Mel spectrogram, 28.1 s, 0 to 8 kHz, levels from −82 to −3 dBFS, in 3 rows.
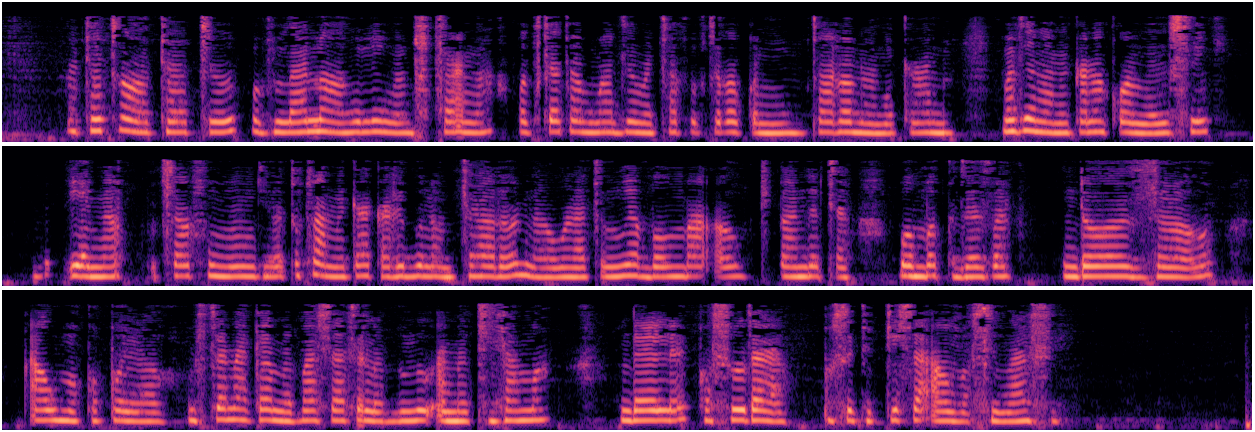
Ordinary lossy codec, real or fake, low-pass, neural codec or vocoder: MP3, 24 kbps; fake; 7.2 kHz; codec, 44.1 kHz, 1.7 kbps, Pupu-Codec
